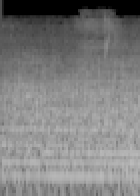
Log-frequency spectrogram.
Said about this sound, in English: Helicopters are up.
